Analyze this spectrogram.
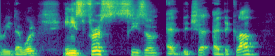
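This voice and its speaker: A man with a non-native accent and very wide pitch swings. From not from an English-speaking country. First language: not English. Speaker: football YouTuber. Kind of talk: casual live commentary reacting to news. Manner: animated.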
